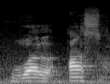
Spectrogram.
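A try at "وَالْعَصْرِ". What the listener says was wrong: Jangan asor. Wal 'asr.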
